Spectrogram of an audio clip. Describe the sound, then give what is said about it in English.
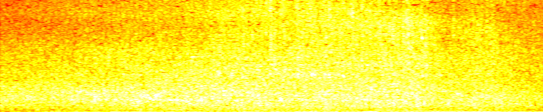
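A bus approaches amid road traffic: a steady, loud engine rumble with a low droning hum and broad road noise, holding fairly constant throughout, with no voices. “Ah, here comes the bus.”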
